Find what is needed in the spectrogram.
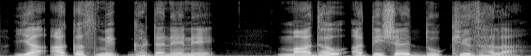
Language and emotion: Marathi, neutral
